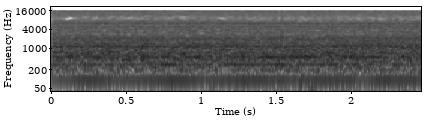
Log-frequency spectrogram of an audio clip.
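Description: UN6N40-LT mini rice mill running steadily on its 3 kW electric motor while whitening brown rice, a constant hum and hiss from the whitening head, with white rice streaming out of the chute into a plastic basin.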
